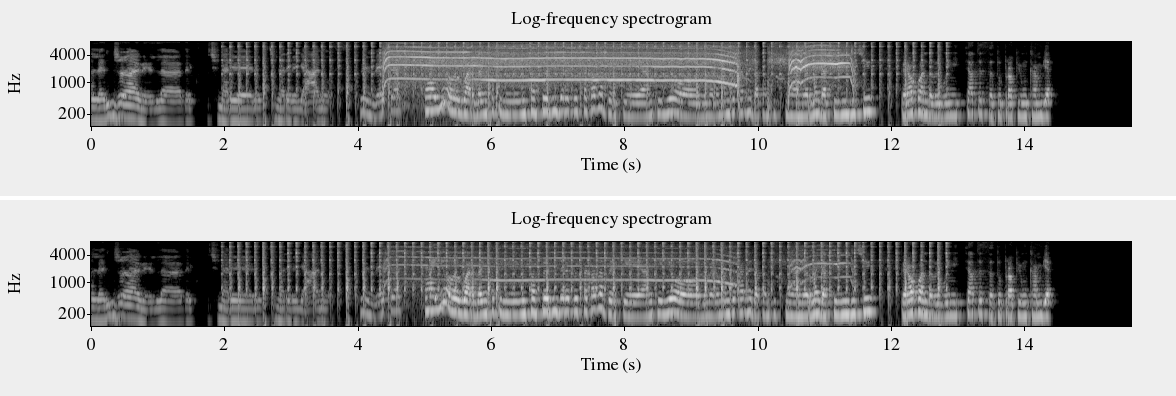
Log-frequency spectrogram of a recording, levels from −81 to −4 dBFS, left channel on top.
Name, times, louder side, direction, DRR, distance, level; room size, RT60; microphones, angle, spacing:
voice 1, 0.0-4.7, left 4 dB, 45° left, 0.6 m, -36 dB
sound 1, 2.0-12.9, right 3 dB, 50° right, 1.4 m, -24 dB
Drill, 4.4-11.5, left 12 dB, 80° left, 0.3 m, -25 dB
voice 2, 5.0-14.4, right 3 dB, 10° right, 0.5 m, -28 dB
2.7 x 2.0 x 2.4 m
head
